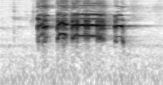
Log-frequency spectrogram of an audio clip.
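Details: Male wild junglefowl crowing, a recording used to lure birds for trapping: a loud, hoarse crow in three parts, with a short opening note, a long sustained harsh middle and a brief clipped ending, over a quiet background.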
